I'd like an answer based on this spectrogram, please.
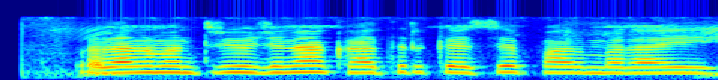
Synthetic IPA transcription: pɾəd̪ʱaːnmə̃nt̪ɾijoːd͡ʒnakʰaːt̪ɪɾkɛːsefʰaːɾmbəɾaːi

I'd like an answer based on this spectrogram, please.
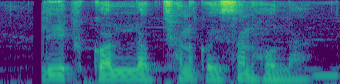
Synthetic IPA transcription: lipʰkəlːəɡ̚t͡ʃʰənkəjsənɦola

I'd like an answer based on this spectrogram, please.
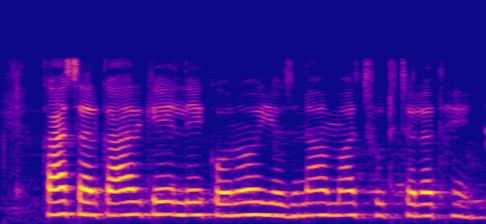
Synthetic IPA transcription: kaːsəɾkaːɾkeliekoːnojoːd͡ʒnamə̃t͡ʃʰuʈʰt͡ʃələt̪ɦɛ̃ː

